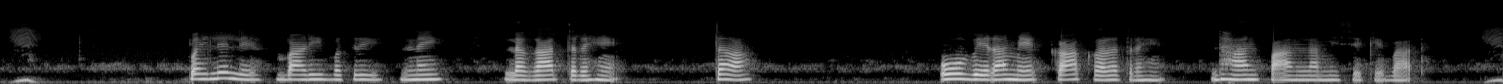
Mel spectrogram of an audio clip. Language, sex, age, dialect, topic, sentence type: Chhattisgarhi, female, 25-30, Northern/Bhandar, agriculture, statement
